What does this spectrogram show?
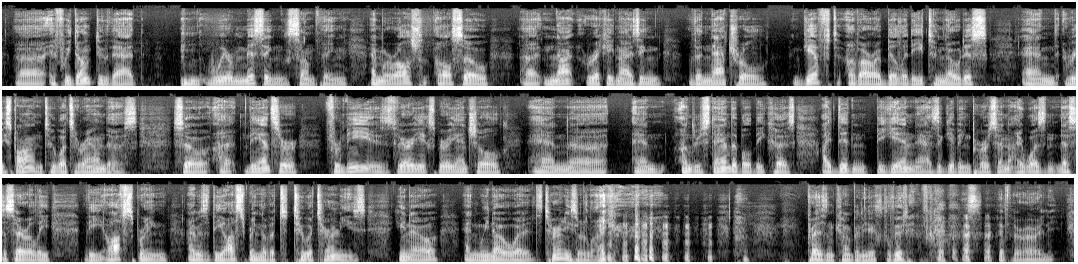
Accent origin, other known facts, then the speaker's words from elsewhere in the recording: New York City, New York, United States; also born or lived in Bronx / Manhattan; I grew up in New York City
